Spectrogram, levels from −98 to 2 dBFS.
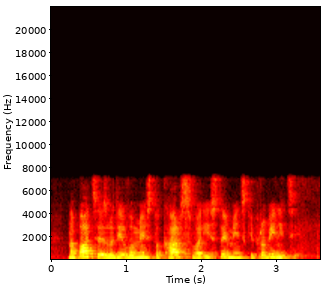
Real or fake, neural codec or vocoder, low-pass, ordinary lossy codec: real; none; 7.2 kHz; none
